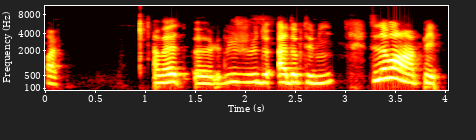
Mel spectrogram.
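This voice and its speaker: A young woman with a sore, hoarse throat, rambling excitedly in casual game commentary for her channel. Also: high voice, normal speed. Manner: rambling, excitable, many restarts and fillers. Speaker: gaming channel host. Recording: dull lo-fi recording.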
